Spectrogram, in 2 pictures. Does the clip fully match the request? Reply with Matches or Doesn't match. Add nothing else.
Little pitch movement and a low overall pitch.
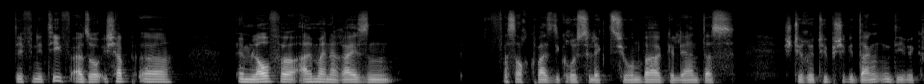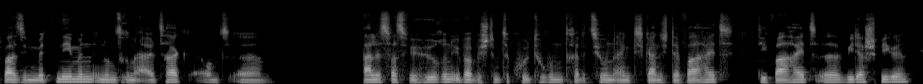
Matches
